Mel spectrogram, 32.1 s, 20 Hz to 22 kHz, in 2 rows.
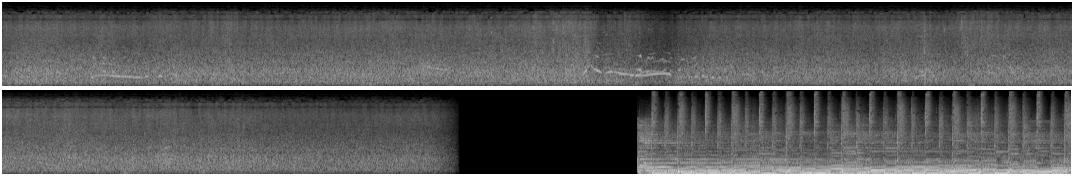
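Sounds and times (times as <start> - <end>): river rapids rushing: 0.0 - 22.7.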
